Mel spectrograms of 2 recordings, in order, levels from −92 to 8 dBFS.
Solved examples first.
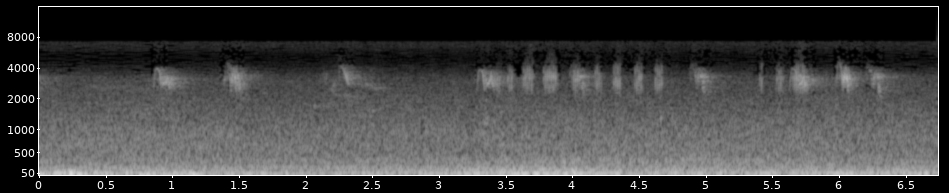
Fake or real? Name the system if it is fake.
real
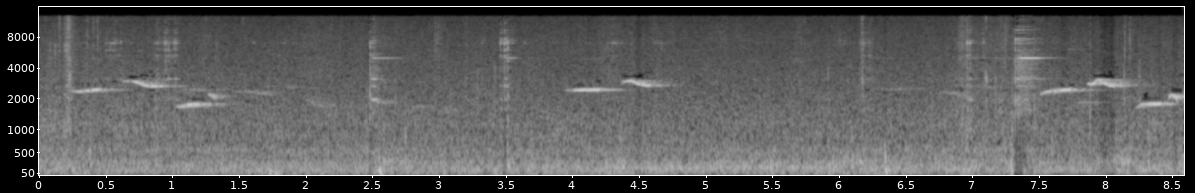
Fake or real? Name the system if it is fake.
real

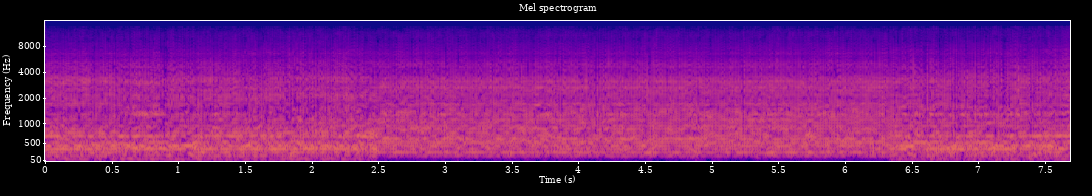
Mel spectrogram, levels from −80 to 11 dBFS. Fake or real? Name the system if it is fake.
fake, vocoder, BigVGAN v2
